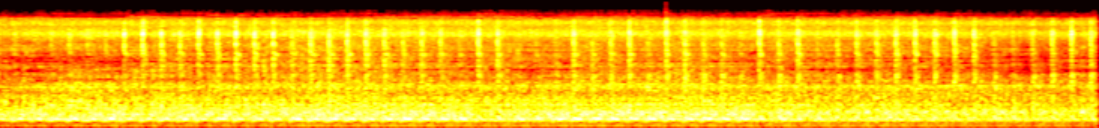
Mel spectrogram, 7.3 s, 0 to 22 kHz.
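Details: Chevrolet Lumina APV 3.1 V6, cold engine: sharp metallic knocks about four per second over a steady idle, coming from inside the engine. Cause unknown.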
